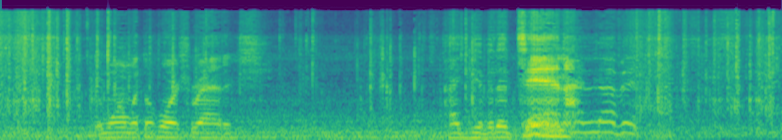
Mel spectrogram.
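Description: A chip bag crinkles.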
